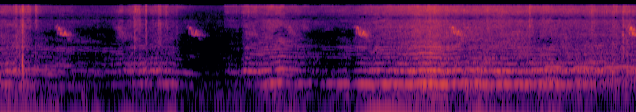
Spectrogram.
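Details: Feral honey bee colony with workers coming and going nonstop; the buzzing drone dips quieter early on, then swells louder and fuller, with short high downward chirps repeating every second or so.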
